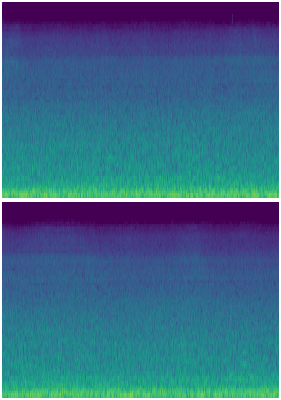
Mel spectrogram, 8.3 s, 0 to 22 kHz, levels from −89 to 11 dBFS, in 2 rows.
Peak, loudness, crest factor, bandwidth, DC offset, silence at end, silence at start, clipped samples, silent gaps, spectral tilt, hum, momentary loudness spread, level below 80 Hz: -2 dBFS; -18 LUFS; 14 dB; 9.4 kHz; under 0.1%; 0 s; 0 s; under 0.1%; none; -8 dB/octave; none; 2 LU; -22 dBFS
